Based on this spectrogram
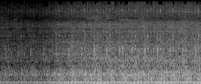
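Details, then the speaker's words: Ford Figo diesel, 94 km, blinking check engine light, code P0203 injector circuit error: uneven, stumbling idle with dropped pulses, a cylinder misfiring. "गाड़ी इस गाड़ी में problem की ये गाड़ी engine इसका मिस कर रहा है एक नंबर इसका सिलेंडर मिस कर रहा है"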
